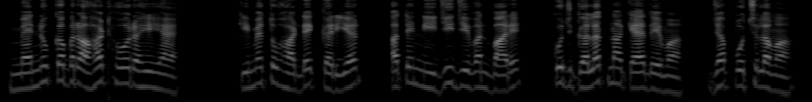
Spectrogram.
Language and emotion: Punjabi, fearful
